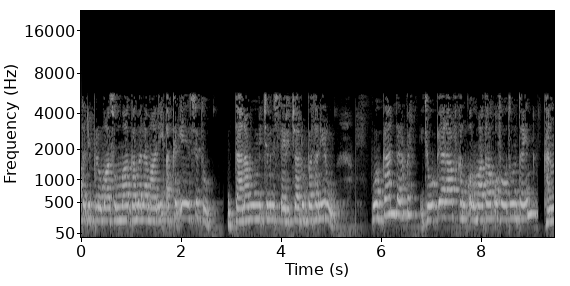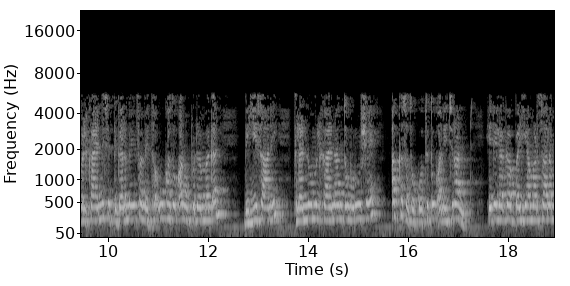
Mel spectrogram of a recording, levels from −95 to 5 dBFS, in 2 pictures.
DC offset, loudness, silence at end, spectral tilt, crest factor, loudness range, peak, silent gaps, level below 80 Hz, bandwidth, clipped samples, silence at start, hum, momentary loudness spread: under 0.1%; -28 LUFS; 0 s; -4 dB/octave; 16 dB; 1 LU; -12 dBFS; none; -62 dBFS; 6 kHz; under 0.1%; 0 s; none; 5 LU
